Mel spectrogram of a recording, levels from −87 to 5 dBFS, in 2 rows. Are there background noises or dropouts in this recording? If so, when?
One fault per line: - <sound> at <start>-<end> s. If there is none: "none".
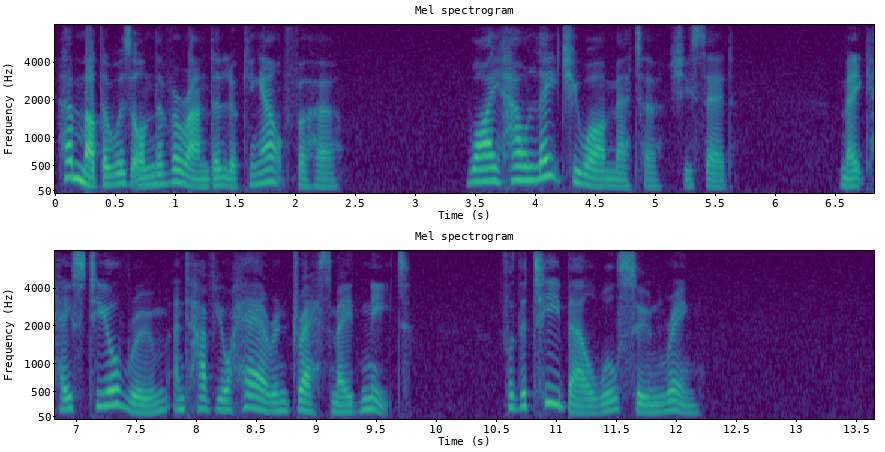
none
